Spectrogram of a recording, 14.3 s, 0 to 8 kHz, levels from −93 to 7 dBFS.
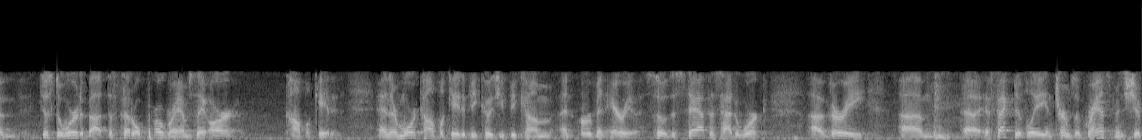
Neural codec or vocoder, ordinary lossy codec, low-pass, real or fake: none; AAC, 16 kbps; 7.2 kHz; real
